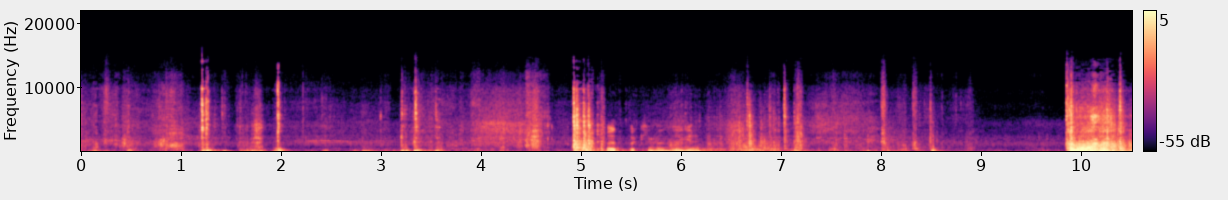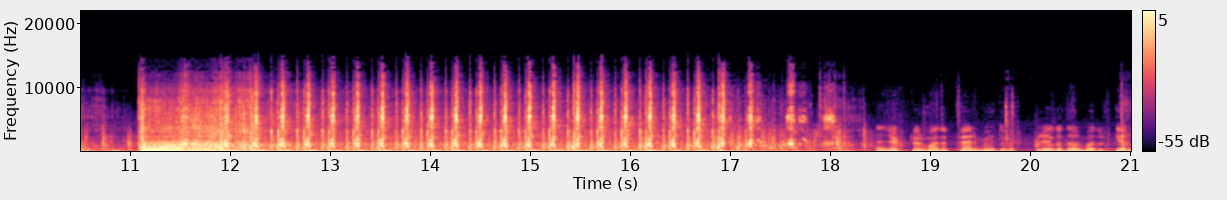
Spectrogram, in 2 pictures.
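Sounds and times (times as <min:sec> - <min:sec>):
diesel engine cranking on starter: 0:09.8 - 0:18.6.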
